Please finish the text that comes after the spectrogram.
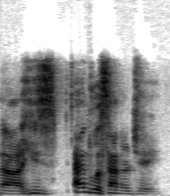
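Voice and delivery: ordinary talk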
